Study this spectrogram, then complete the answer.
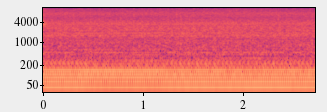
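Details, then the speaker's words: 1993 Honda Accord CB7 with an H22A at idle after a power steering pump swap. A smooth, steady low hum with no whine, groan or squeal from the new pump; no leaks or noise, healthy. "Anyway, this is what a power ser pump should sound like. Sounds great. No leaks, no line, no noise."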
